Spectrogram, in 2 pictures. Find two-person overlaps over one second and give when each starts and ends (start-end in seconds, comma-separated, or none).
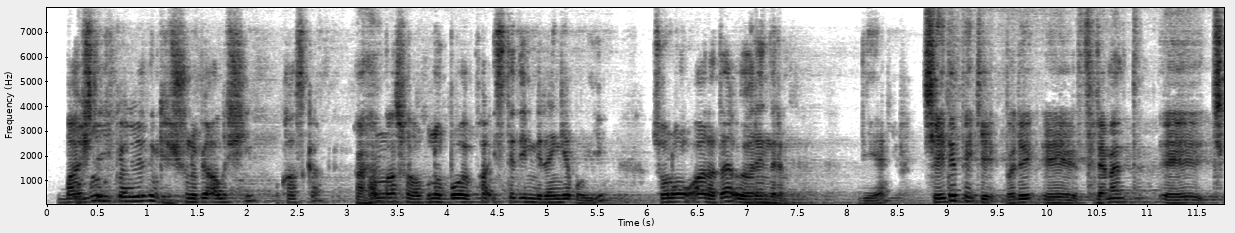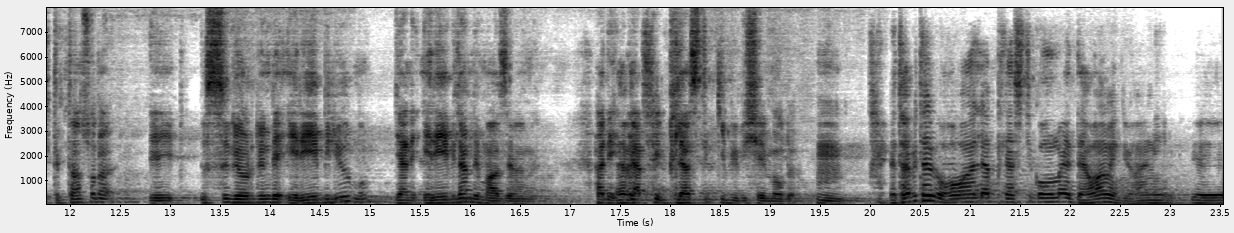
none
